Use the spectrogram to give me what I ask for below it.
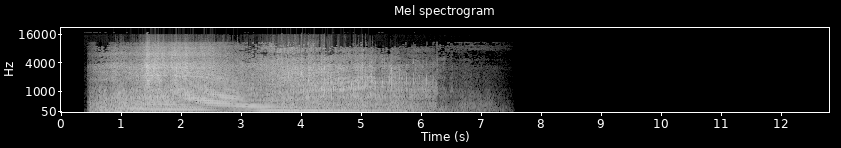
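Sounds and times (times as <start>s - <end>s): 
airplane: 0.4s - 7.6s.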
